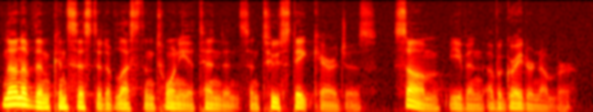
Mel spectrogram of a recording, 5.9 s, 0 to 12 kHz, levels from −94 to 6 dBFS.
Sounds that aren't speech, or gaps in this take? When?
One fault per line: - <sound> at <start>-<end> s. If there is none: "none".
none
